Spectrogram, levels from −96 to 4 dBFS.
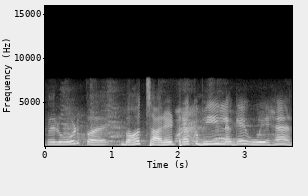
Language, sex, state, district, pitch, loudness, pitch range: Hindi, male, Punjab, Pathankot, 270 Hz, -14 LUFS, 250-280 Hz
